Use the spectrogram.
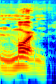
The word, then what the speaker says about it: Morton: Because at the end of the day, if the offensive coordinator, I forgot his last name, was it Moton? Yeah. Mouton? How do you John pronounce it? John Morton. Morton.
